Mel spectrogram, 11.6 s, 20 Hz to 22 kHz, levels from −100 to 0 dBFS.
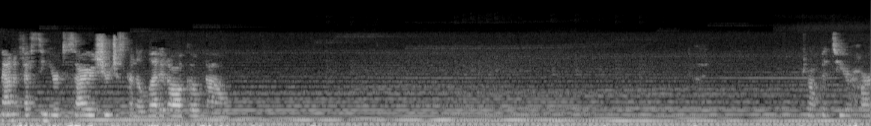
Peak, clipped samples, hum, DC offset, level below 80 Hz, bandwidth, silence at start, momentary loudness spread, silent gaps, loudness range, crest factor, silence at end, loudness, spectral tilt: -10 dBFS; under 0.1%; none; under 0.1%; -38 dBFS; 7.8 kHz; 0 s; 12 LU; none; 9 LU; 18 dB; 0 s; -31 LUFS; -5 dB/octave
